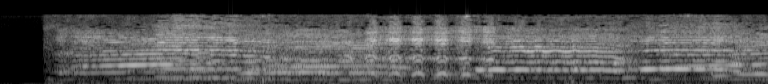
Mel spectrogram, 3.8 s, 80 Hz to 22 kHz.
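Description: Goats bleating: improved-breed goats aged six to seven months and weighing about 35 kg, imported from Australia to a farm in Nawalparasi, Nepal. Loud, sustained, overlapping high bleats run almost without a break.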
